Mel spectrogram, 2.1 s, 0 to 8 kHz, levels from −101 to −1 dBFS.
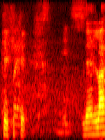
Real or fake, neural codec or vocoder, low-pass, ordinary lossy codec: real; none; none; none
